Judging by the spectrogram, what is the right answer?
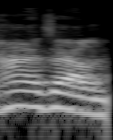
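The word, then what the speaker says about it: Hines-Allen: Josh Hines Allen or Josh Allen yeah it's hin Allen just just think first even though spell it like that just th th ha how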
